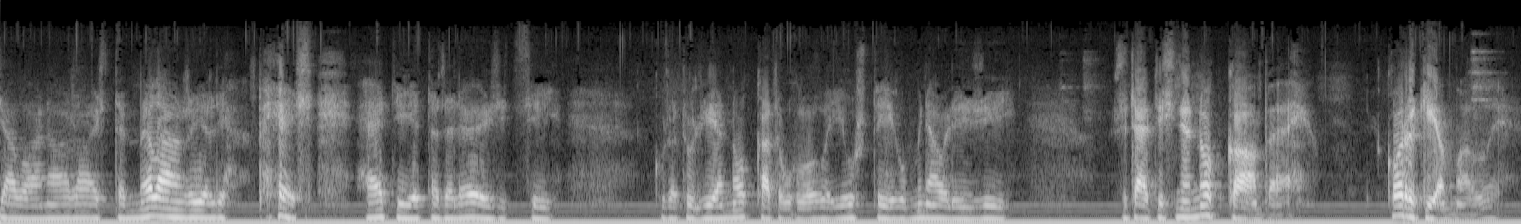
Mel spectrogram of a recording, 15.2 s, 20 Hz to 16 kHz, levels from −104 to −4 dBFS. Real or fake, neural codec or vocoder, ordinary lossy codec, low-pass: real; none; MP3, 48 kbps; 14.4 kHz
